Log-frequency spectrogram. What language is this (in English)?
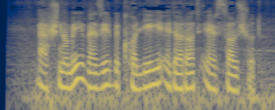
Persian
